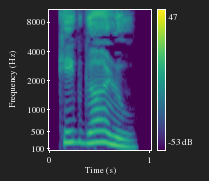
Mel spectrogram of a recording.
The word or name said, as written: ಕಿಗ್ಗಾಳು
